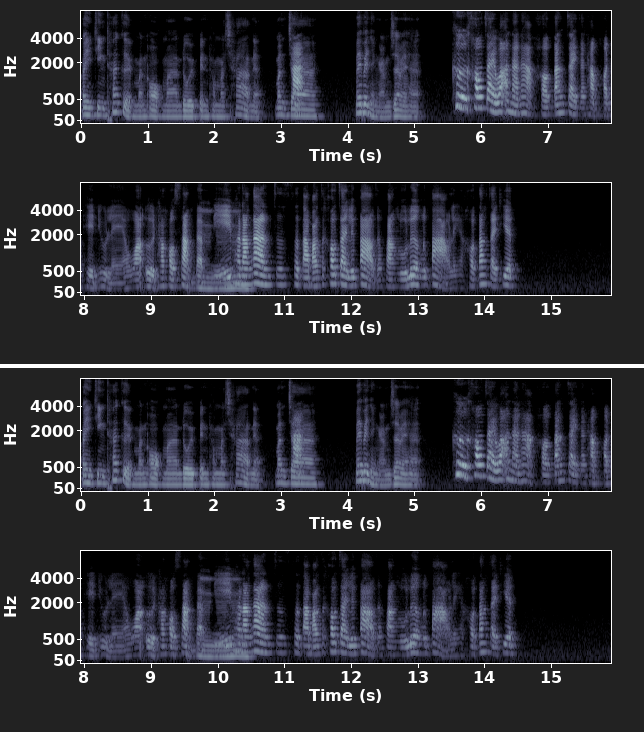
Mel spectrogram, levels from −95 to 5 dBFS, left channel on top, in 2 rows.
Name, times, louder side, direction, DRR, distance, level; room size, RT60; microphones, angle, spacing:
voice 1, 0.0-3.5 4.1-5.1 9.7-10.5, right 1 dB, ahead, 0.3 m, -43 dB
voice 2, 5.6-14.4, left 4 dB, 85° left, 0.6 m, -37 dB
2.4 x 2.1 x 3.3 m
head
